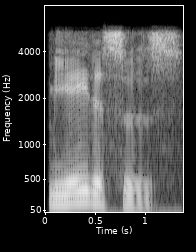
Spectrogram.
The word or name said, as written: meatuses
